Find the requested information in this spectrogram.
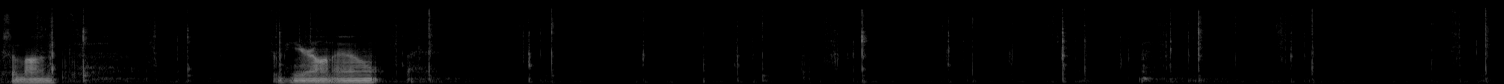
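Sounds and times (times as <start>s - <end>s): cards flicked by hand: 5.1s - 5.6s.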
